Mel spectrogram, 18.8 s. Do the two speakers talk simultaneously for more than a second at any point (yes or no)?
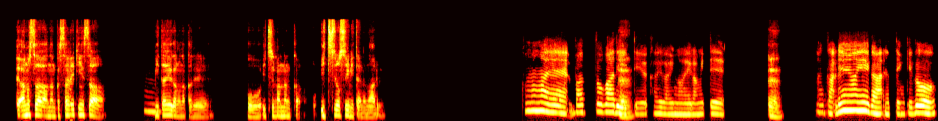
no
